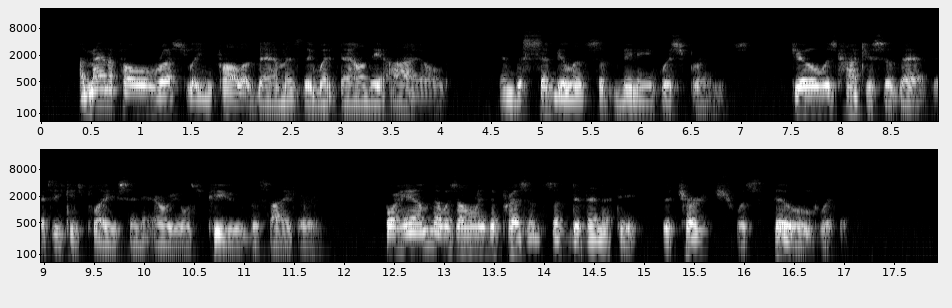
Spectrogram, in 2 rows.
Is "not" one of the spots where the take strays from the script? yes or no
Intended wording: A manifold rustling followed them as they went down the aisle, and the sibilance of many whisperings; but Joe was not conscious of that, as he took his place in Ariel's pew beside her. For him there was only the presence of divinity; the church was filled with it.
yes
